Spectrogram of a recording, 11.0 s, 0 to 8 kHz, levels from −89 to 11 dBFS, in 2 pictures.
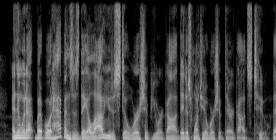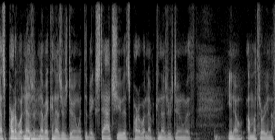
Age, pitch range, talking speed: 30-49, 95-120 Hz, 285 wpm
